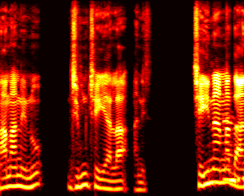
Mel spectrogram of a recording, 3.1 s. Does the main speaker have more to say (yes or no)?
yes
